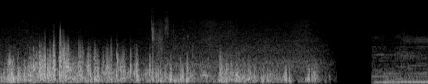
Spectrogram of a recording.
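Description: Irregular wind noise buffeting the microphone, cutting off abruptly a little over three seconds in. Background music starts just after.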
